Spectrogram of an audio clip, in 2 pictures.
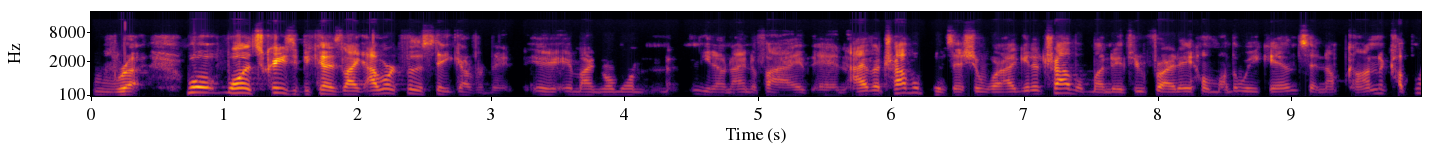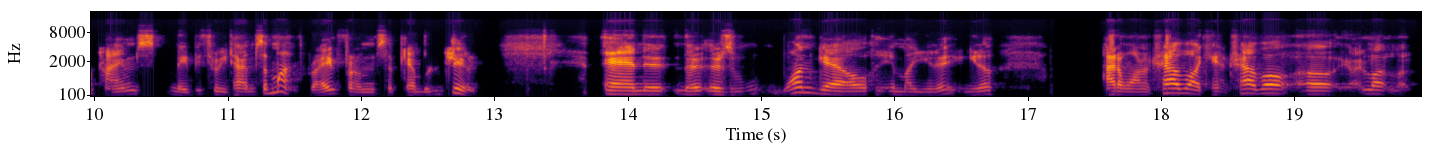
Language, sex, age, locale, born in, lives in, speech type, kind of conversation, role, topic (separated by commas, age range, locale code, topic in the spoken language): English, male, 45-49, en-US, United States, United States, conversation, podcast, guest, What helps you stay resilient when life doesn’t go as planned?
